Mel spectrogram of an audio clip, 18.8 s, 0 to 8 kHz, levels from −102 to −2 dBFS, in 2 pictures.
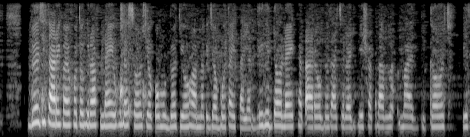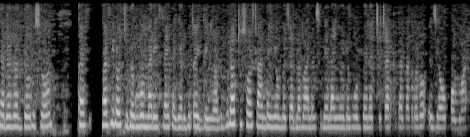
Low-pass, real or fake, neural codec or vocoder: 7.2 kHz; real; none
